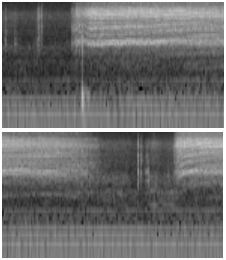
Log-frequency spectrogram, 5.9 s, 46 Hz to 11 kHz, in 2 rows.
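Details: Bosch Ixo cordless screwdriver (unit 3), bought not working and completely dead, after repair: two clean steady high-pitched runs with a brief pause, no grinding or rattle; motor and gears healthy, background machinery noise.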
